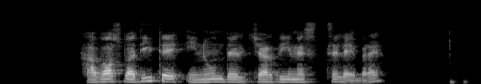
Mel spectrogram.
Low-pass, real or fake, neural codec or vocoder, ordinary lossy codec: 7.2 kHz; real; none; MP3, 48 kbps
